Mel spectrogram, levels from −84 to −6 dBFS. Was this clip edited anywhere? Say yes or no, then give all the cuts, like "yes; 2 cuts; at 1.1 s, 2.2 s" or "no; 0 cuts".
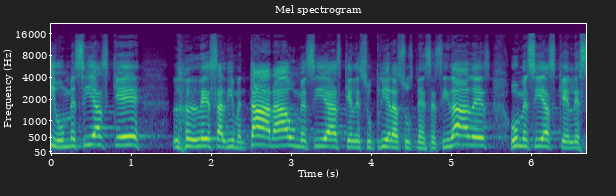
no; 0 cuts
